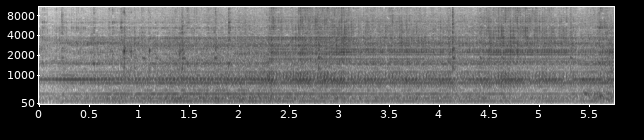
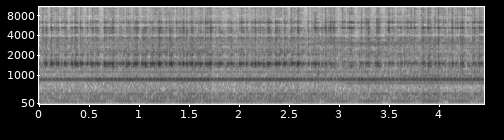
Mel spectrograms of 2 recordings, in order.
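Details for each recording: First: Vacuum pump on a Ford Bronco AC system, with the gauge valves just closed: steady buzzing with ratchety mechanical chatter and a strained note; the pump labours against the closed valves before being switched off. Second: Vacuum pump evacuating a Ford Bronco AC system converted from R12 to R134a: steady motor hum with a fast, even rattling chatter on top, unchanging throughout; pulling down normally.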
